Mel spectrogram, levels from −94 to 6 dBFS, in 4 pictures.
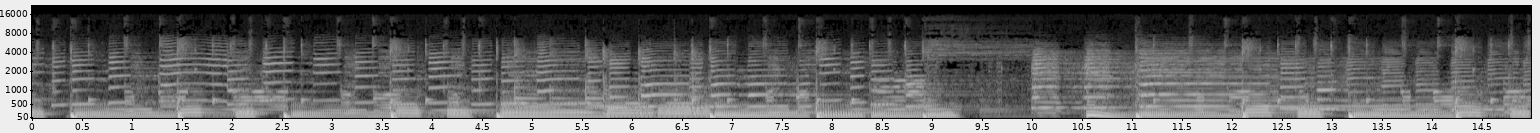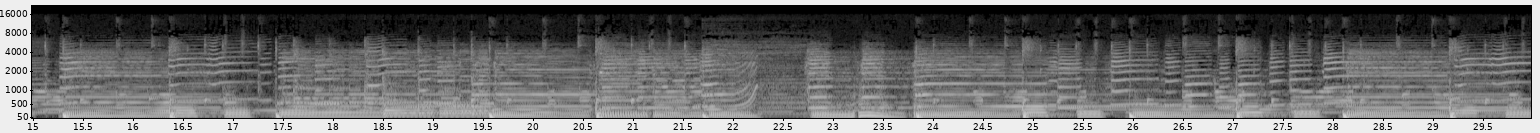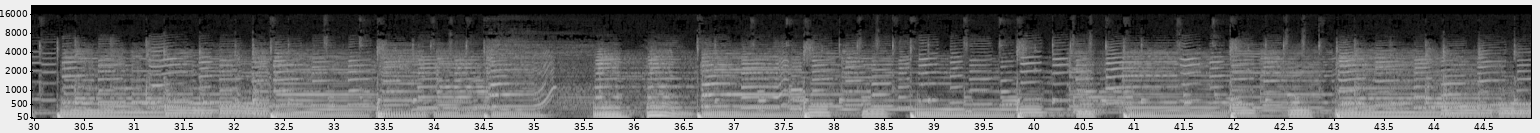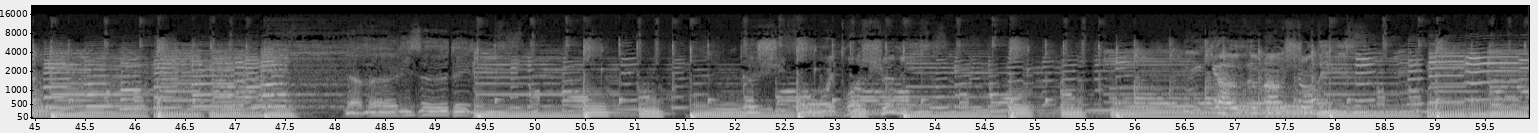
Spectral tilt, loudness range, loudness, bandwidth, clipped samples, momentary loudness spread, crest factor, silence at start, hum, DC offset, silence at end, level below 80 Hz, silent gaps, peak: -6.5 dB/octave; 2 LU; -23 LUFS; 15 kHz; under 0.1%; 5 LU; 18 dB; 0 s; none; under 0.1%; 0 s; -32 dBFS; none; -4 dBFS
